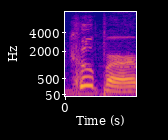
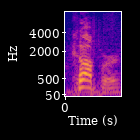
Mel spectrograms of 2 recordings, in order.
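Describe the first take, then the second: First: The name is said the standard way. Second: The name is said the Southern way. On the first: "it's Cooper" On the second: "they in the South say Cupper"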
